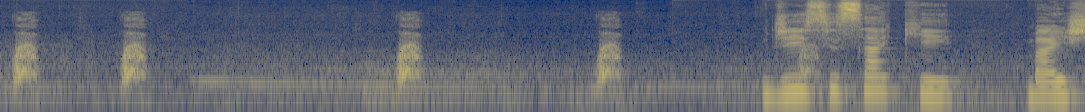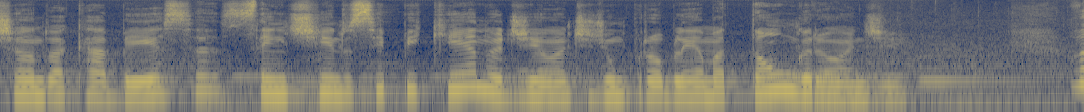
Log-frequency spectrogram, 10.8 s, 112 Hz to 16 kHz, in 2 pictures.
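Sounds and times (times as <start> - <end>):
dog barking in short sharp yaps: 0.0 - 0.8, 2.0 - 2.2, 3.0 - 3.2
speech: 3.8 - 10.1.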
